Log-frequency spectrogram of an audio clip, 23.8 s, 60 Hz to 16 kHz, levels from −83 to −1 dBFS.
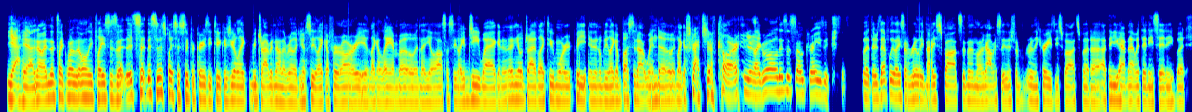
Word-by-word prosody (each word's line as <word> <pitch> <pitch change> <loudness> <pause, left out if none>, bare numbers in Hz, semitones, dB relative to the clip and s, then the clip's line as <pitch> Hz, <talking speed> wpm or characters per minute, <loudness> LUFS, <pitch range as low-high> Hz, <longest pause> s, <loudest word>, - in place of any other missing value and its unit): Yeah, 120 -3 +4
yeah, 100 -2 +3
I 105 - +1
know, 115 -1 +3
and 120 +2 +2
that's, 130 +2 +2
like, 130 -2 +1
1 130 0 +4
of 125 - +3
the 125 - +3
only 130 0 +3
places 125 -1 +1
that 125 +1 +2
it's 135 +2 +2
this 155 -2 +2
this 160 -2 +3
place 145 -4 +1
is 125 - 0
super 120 -3 0
crazy, 115 -2 0
too, 115 0 0
'cause 110 +1 -2
you're 115 0 +2
like, 110 -1 0
be 115 -1 0
driving 110 -1 0
down 110 -1 +1
the 100 - -1
road 105 0 0
and 100 - -4
you'll 110 0 -1
see 110 -1 0
like 100 0 0
a 105 - +1
Ferrari, 105 -1 +1
and 100 +2 -3
like 100 +2 -1
a - - -2
Lambo, 100 0 0
and 100 0 -5
then 100 +1 -2
you'll 105 0 -2
also 105 0 -2
see 105 0 -4
like 105 0 0
a - - -3
G-Wagen 105 -2 0
and 110 +2 -2
then 120 0 +1
you'll 115 -1 +2
drive 110 -1 +1
like 110 0 0
2 115 -2 0
more 110 -1 -1
feet 115 -4 0
and 110 -1 -2
it'll 110 0 -2
be 110 -1 -1
like 110 +1 +1
a 110 - +1
busted 120 +1 -2
out 110 -1 +1
window 110 0 0
and 110 0 -2
like 110 -2 0
a - - -1
scratched 130 +3 0
up 140 -4 +1
car, 130 +3 +2
you're 155 -3 +1
like, 135 0 +2
"Woah, 170 +2 +2
this 175 +1 0
is 170 +1 0
so 150 -3 0
crazy." 145 -2 -1 0.7
But 130 -3 -1
there's 125 0 0
definitely, 140 0 +1
like, 130 - +1
some 120 -1 -1
really 120 0 +1
nice 115 +2 -1
spots 115 -2 -1
and, 115 0 -2
then, 110 -1 -1
like, 105 +1 -2
obviously 110 +1 -1
there's 110 +1 -4
some 105 0 -6
really 110 -1 -3
crazy 110 -1 -1
spots, 105 -1 -3
but, 105 -2 -3
uh, 105 -1 0
I - - -1
think 120 -1 -1
you 115 +1 +2
have 110 -2 +1
that 110 -1 0
with 110 -1 -3
any 105 0 0
city, 105 0 -2
but, 105 -1 -4
110 Hz, 260 wpm, -22 LUFS, 105-125 Hz, 0.7 s, Yeah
